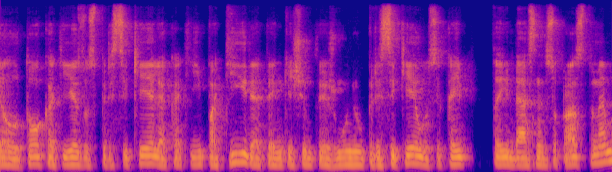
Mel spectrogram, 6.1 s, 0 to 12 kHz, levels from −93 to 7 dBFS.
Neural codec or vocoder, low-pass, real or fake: vocoder, 24 kHz, 100 mel bands, Vocos; 10.8 kHz; fake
